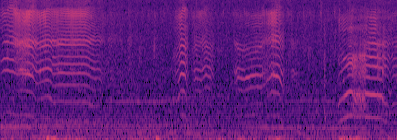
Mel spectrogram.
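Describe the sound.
An infant wails, woken and shivering from cold outside a temple. A long opening cry is followed by several shorter trembling bursts with wavering pitch over a faint background hum.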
